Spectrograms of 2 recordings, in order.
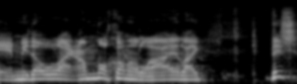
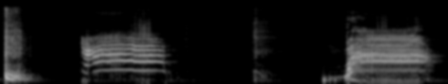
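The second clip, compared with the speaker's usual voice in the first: mock yelp; 13 semitones higher than usual. Mock reaction to insult.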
